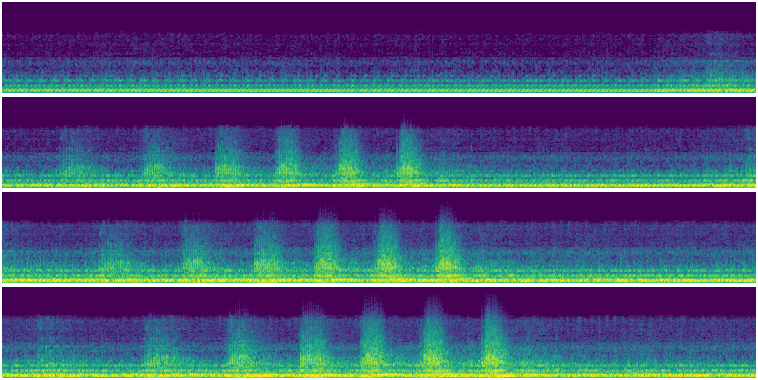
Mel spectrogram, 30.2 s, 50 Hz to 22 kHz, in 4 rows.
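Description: VAZ 2110 inline-four engine running through a straight-through exhaust muffler: it idles steadily for about six seconds, then grows louder and is blipped again and again in quick revs, in three bunches.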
